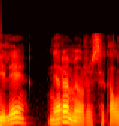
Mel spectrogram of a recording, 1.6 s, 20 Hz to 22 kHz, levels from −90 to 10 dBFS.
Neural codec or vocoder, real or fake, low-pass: none; real; 7.2 kHz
